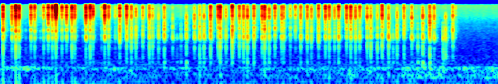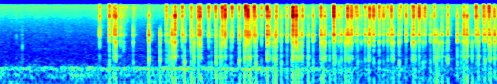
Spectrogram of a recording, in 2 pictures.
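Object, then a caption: Transparent plastic phone case with liquid glitter. Long painted fingernails rapidly tap and scratch a transparent plastic phone case with liquid glitter inside, fitted on a phone and held in the hands. Quick, crisp clicks and scratchy ticks run almost nonstop over a faint low hum. The tapping briefly pauses into quieter scraping around the middle before picking up again.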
